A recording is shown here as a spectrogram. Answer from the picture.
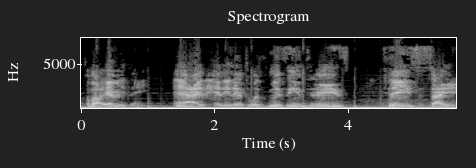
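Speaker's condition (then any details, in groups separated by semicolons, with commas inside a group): Cerebral palsy; cerebral palsy from birth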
